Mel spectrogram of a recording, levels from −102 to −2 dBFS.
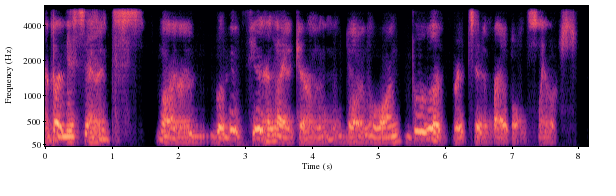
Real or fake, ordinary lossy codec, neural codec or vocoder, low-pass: fake; none; codec, 16 kHz, 1 kbps, FreqCodec, smaller model; 5.4 kHz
